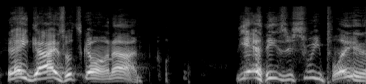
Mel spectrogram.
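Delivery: chirpy, eager mock Canadian; cheery Canadian pilot. Comic voicing a Canadian pilot joining the fight, cheery and high. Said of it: "get a Canadian in there".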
